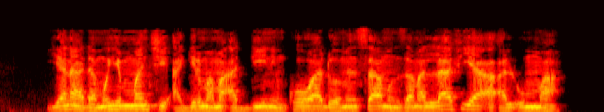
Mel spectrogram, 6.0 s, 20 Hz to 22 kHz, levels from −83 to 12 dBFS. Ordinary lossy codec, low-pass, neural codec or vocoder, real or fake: AAC, 24 kbps; 7.2 kHz; none; real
